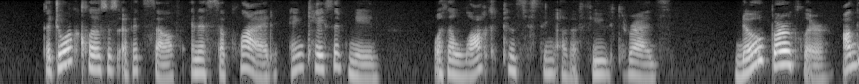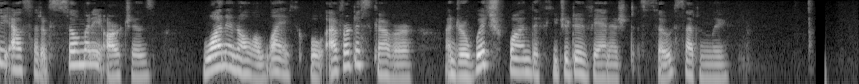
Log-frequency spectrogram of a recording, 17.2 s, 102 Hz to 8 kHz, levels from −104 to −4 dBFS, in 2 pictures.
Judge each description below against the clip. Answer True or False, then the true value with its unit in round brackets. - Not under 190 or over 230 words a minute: False (155 wpm)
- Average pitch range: False (7.0 semitones)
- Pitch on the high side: False (180 Hz)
